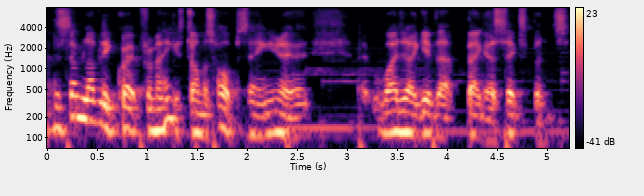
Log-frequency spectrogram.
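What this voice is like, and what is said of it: British accent. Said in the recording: “I do love a good British accent. I only wish I could convincingly say sixpence with such panache.”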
